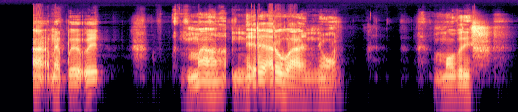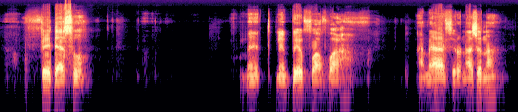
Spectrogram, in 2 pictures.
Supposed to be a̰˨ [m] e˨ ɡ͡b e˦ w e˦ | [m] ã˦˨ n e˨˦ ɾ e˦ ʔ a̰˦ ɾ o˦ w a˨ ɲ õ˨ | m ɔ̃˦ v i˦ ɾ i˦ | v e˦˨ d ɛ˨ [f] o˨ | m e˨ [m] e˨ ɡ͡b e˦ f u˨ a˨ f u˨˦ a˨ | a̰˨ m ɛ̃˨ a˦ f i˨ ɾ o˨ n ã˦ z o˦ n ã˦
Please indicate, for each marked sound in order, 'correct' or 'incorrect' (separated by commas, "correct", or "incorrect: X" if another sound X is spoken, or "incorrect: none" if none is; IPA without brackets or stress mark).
correct, correct, incorrect: s, correct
